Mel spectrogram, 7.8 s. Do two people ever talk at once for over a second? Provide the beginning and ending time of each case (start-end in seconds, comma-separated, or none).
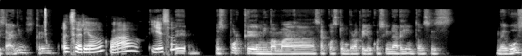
none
